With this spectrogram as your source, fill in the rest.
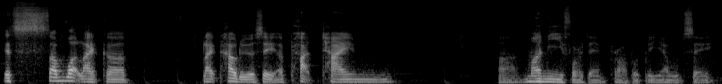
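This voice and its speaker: A man's voice: lowish voice, unhurried, dry recording, faint music behind. A tired man chatting casually while streaming a game, laughing often and answering his chat.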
